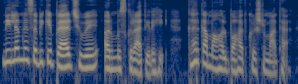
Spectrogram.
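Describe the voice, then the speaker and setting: A woman with an Indian accent narrates a story. She reads scripted storybook prose at an average pitch. The recording is dry, with no room sound. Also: sing-song, normal speed, a little mellow, dry recording.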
